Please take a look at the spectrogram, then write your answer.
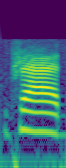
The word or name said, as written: brad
